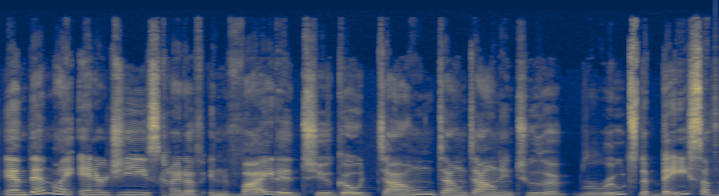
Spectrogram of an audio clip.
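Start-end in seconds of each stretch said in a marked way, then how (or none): none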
